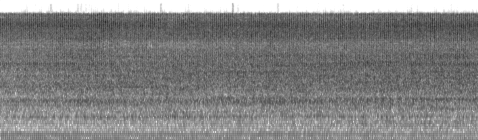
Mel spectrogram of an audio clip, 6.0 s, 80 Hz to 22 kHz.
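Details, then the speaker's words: After fuel injector replacement with OEM Keihin injectors on a 10th/11th gen Honda Civic 2.0L N/A, engine idles steadily with normal fast injector clicking; test drive fine, issue fixed. "You can hear all the injectors clicking too. That's a successful job if you ask me."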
